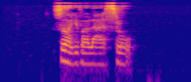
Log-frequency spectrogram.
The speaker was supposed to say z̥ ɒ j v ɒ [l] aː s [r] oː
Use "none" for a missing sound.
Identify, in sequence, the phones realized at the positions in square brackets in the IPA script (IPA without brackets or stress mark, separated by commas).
l, l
